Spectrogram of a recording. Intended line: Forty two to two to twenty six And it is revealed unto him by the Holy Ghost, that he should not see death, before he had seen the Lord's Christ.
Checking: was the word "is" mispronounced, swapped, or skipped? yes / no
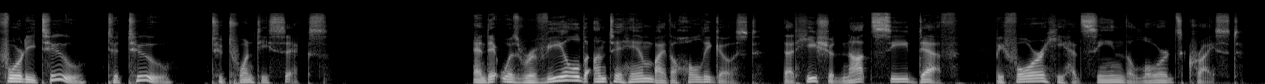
yes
